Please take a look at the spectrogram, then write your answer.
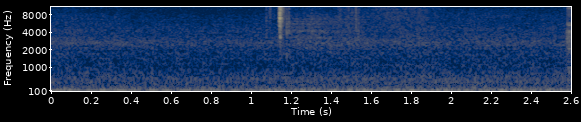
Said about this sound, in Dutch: En ik zie dat ik ondertussen, ik ben aan het rijden zoals je misschien hoort, naar rechts moet.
